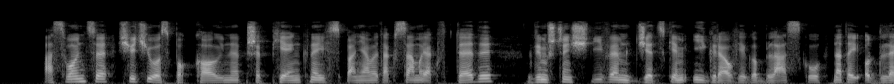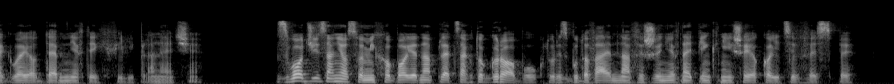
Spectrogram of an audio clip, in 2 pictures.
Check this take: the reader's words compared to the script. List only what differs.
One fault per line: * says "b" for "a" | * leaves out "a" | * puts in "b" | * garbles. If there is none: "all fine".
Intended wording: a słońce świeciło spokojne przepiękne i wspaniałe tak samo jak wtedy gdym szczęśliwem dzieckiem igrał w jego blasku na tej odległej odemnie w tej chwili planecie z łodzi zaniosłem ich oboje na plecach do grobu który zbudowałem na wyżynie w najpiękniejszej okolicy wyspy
all fine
